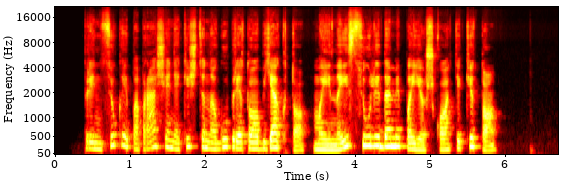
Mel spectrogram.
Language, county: Lithuanian, Alytus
